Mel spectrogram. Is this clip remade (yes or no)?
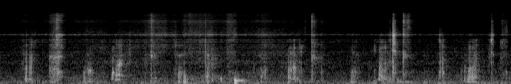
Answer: yes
